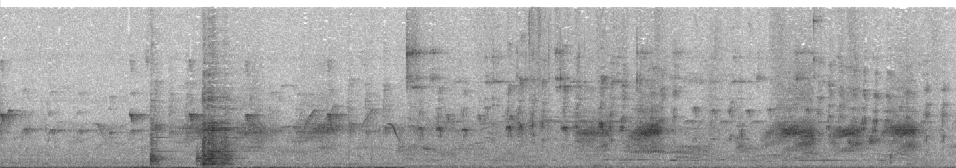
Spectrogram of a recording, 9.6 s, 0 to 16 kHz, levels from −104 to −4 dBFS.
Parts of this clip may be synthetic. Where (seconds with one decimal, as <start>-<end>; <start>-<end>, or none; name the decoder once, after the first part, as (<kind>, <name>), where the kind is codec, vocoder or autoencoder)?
none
